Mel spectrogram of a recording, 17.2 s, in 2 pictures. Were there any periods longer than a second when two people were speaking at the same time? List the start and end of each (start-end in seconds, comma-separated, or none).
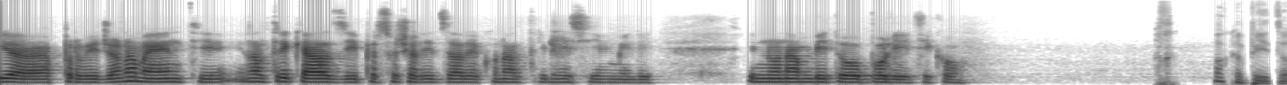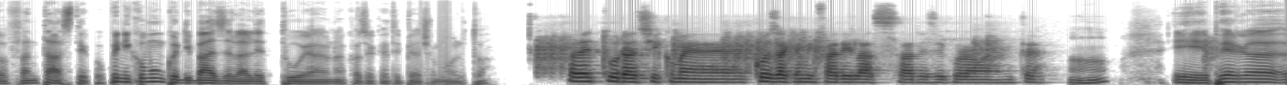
none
